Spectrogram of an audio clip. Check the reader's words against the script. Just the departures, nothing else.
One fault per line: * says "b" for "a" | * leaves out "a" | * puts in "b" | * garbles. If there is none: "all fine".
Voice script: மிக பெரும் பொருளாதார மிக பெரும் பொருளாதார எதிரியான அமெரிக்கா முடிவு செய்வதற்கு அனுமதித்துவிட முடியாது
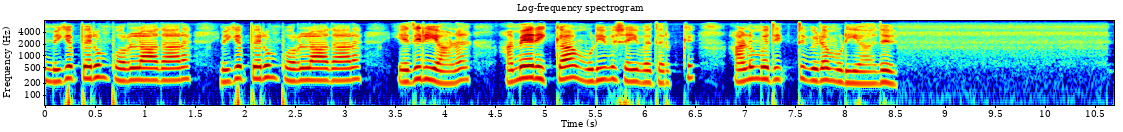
all fine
